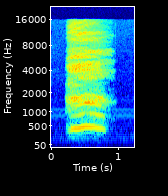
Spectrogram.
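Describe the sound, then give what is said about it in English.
A sharp, voiced inhaled gasp from a flustered man told to take a breath: one short intake lasting about half a second, loud and alone against silence. “I need you to take a breath.”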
